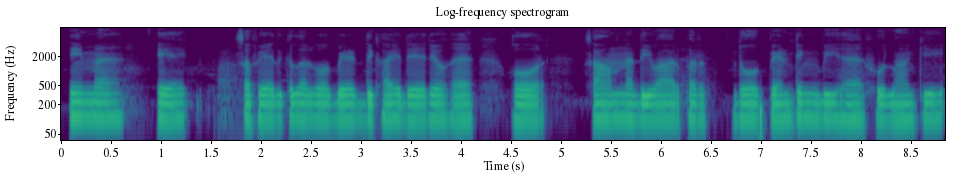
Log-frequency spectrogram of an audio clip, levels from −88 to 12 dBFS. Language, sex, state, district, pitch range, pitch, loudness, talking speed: Marwari, male, Rajasthan, Nagaur, 105-110 Hz, 110 Hz, -29 LUFS, 150 wpm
